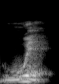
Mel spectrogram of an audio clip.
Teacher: Alors la prononciation, c'est donc pareil pour cheminois, et toi mis en exil, donc imparfait de être s'écrivait E-S-T-R-E, donc sans accent circonflexe, comme on le fait de nos jours, être, donc on prononçait toujours ouais, donc toujours cette ancienne diphtongue O-I ou O-Y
